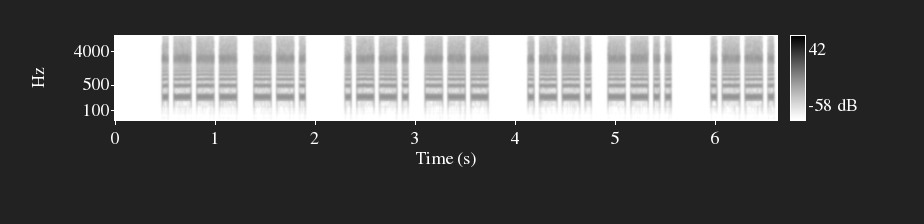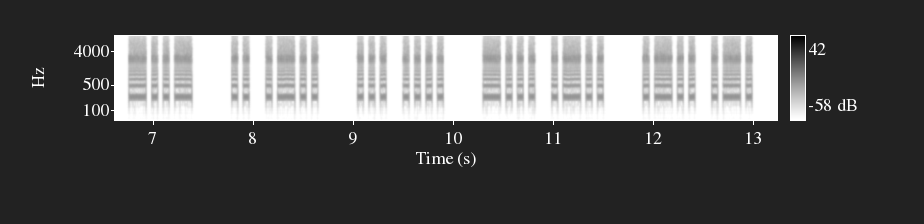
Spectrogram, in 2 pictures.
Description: Morse code, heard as a buzzer, machine-sent, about 21 wpm. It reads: JG PO PZ PX IL SH BL LR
